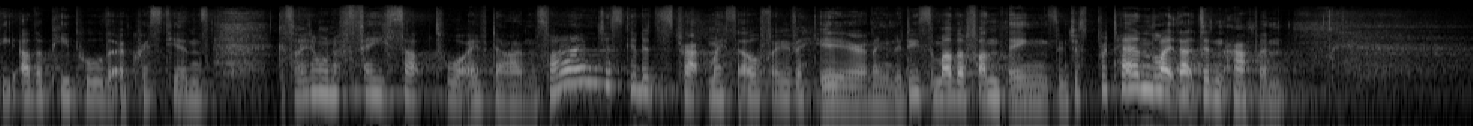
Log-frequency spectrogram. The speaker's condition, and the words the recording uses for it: No condition.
